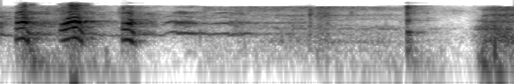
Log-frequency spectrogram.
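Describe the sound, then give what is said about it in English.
A voice imitates a goose honk: three quick, bright, nasal honking bursts followed by a drawn-out wavering squawk, then a short clipped note and a softer breathy sound. “I've now just now got a goose witch stuck in my head because I am a goose witch and I'm like, honk.”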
